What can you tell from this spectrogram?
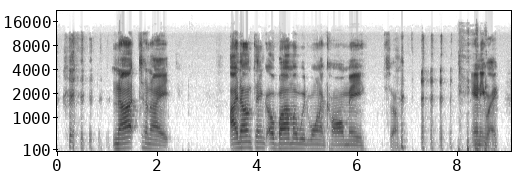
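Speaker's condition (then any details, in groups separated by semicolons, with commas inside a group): Cerebral palsy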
